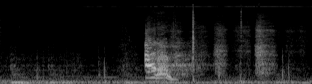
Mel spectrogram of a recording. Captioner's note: gasps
